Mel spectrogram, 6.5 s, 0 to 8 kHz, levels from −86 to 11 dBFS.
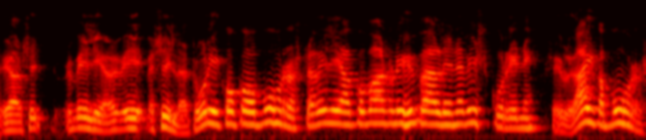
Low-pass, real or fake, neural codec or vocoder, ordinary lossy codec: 7.2 kHz; real; none; none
